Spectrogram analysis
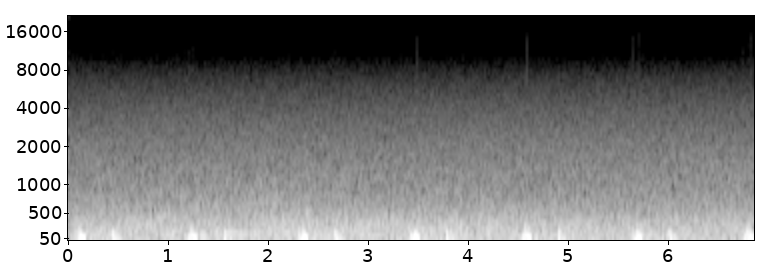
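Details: Newborn sleep-aid womb sounds: muffled, regular low maternal heartbeat thumps at about 54 a minute under steady rushing white noise, with other sounds from inside the mother's belly.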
